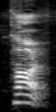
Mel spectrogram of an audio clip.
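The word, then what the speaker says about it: thought: watt watt আর টি এইচ এটা সমান হলো থট রাইট এই যে থট সাউন্ড করছে এখানেও কিন্তু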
